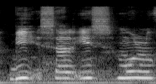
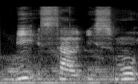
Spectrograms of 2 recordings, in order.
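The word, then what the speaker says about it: بِئْسَ الِاسْمُ: ini, pada potongan ayat bi'sal ismu inilah yang disebut dengan bacaan naql. Cara membacanya yaitu dengan cara memindahkan harokat alif kasroh pada lam mati yang berada di sebelumnya. Jadi cara membacanya adalah bi'salismu, bi'salismu.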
